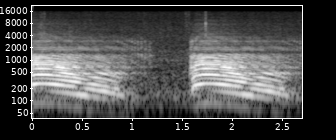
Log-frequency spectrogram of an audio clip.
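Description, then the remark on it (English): A haptic vibration motor for a controller plays a ramp-down effect twice: a loud, harmonically rich buzz slides downward in pitch, fades, and after a short pause starts again and sinks once more. No one speaks. “This is a ramp down.”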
